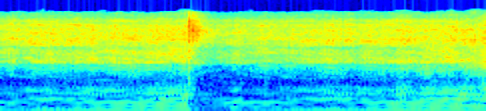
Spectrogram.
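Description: Electronic glitch-and-static sound effect for a logo sting: a steady buzzing hum under a loud static hiss, with a short glitch break about a second in.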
